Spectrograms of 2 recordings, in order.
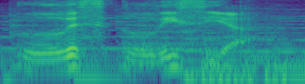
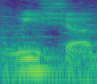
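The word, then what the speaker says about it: Lisia: Who is Licia? Yeah, I will accept that. I think it's pronounced Weesha, but that is Leisha?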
